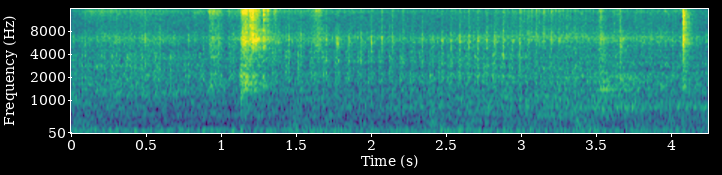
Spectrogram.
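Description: A steady low mechanical hum, like a motor or engine running, with a brief click about a second in.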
